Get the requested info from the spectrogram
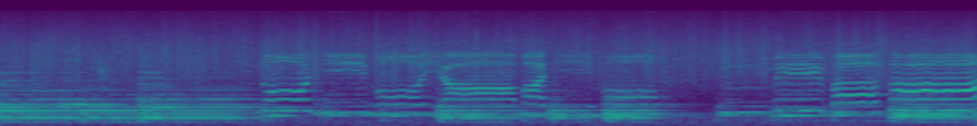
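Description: A Japanese children's song: a woman sings with vibrato over piano accompaniment. Sustained piano chords carry the opening, and the voice comes in about two seconds in.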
